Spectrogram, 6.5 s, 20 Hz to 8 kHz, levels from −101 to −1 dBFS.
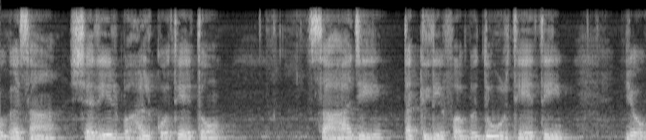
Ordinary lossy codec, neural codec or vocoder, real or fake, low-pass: none; vocoder, 24 kHz, 100 mel bands, Vocos; fake; 7.2 kHz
